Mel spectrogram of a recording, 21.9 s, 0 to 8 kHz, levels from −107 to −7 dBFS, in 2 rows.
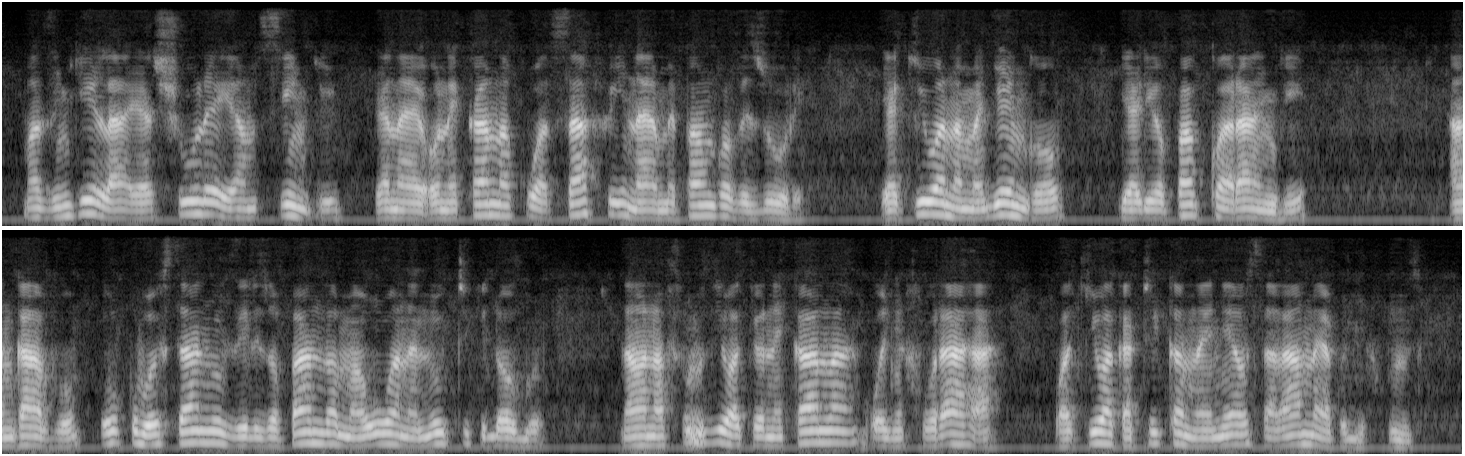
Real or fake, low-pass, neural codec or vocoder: fake; 7.2 kHz; codec, 16 kHz, 4.8 kbps, FACodec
